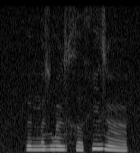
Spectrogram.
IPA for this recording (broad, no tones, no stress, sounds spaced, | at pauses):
ø ŋ œ z w œ̃ z x ə x ĩ z œ̃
